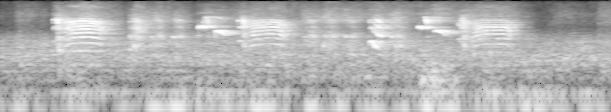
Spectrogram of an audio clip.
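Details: Zebra finch song: a rapid chain of nasal, buzzy honks mixed with short sliding chirps and downward-swept notes, lasting about two and a half seconds against a quiet background.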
